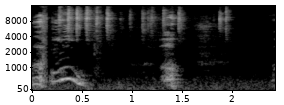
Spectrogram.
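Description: A man's voice giving short wavering 'oh' cries, play-acting being given an electric shock: one rising-and-falling cry at the start, then a shorter one about one and a half seconds in.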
